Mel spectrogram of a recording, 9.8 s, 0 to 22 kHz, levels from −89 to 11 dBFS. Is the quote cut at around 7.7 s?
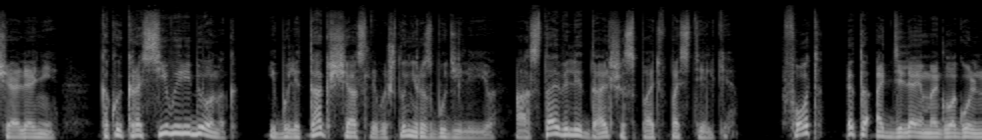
yes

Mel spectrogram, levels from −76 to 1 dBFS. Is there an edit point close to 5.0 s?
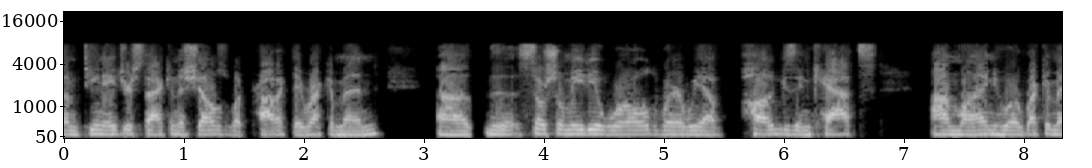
no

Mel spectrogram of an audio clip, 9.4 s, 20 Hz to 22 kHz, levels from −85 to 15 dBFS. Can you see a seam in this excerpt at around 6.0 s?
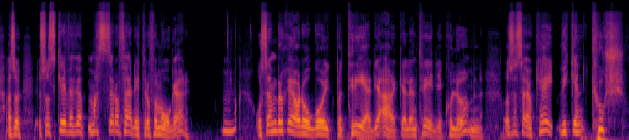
no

